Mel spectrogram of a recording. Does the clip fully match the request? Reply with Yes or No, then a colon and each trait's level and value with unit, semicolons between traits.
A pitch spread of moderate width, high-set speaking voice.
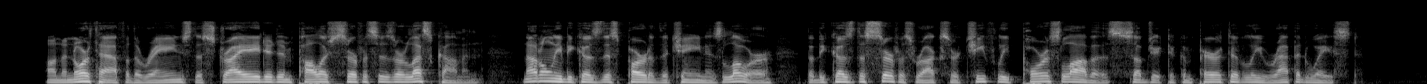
No: average, 3.8 semitones; low, 110 Hz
